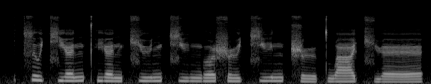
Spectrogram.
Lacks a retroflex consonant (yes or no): no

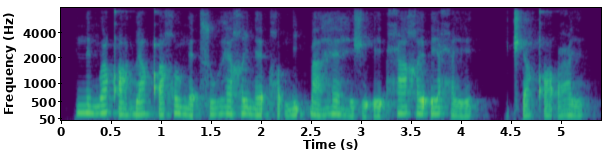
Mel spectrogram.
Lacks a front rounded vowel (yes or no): yes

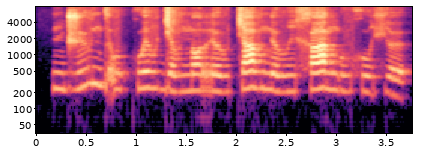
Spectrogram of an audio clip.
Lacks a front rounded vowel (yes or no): no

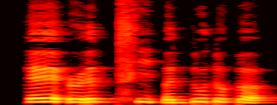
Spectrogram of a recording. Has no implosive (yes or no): no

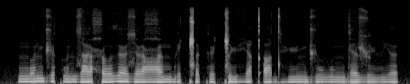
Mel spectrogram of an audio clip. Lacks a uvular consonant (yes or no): no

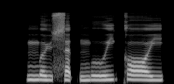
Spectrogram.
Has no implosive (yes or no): yes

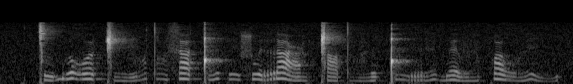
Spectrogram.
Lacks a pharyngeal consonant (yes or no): no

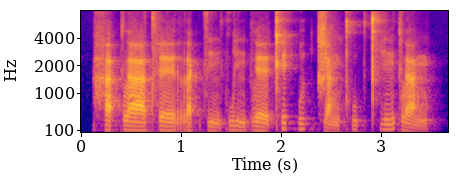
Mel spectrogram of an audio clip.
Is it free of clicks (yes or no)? yes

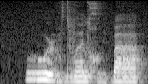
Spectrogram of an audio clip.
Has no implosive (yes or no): no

